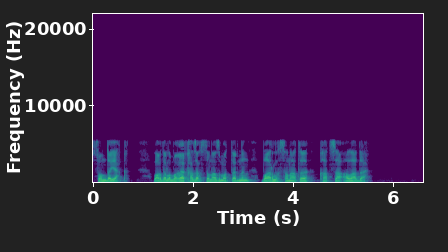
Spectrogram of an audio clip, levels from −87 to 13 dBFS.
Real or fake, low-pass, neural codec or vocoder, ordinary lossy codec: real; 5.4 kHz; none; none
